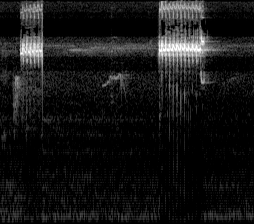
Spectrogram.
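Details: Blue-crowned hanging parrot calling to provoke rival birds: two shrill, very high buzzy notes, the first short, the second longer at about half a second, a second apart.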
